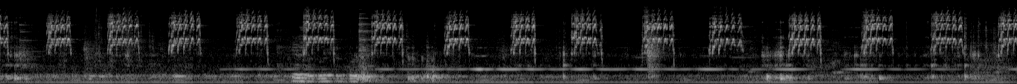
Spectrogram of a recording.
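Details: Parent budgerigars feeding chicks while the young beg with rhythmic, hoarse rasping calls, roughly ninety a minute and evenly spaced, over a faint low hum and a brief low rustle.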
